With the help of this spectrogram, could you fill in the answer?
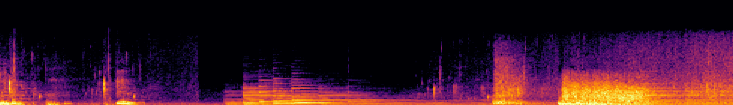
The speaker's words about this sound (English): There's no thunder, so he used gunfire.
